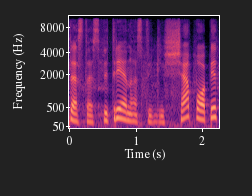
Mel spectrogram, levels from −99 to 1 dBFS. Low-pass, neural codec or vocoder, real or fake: 9.9 kHz; autoencoder, 48 kHz, 32 numbers a frame, DAC-VAE, trained on Japanese speech; fake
